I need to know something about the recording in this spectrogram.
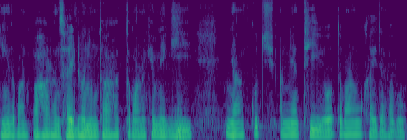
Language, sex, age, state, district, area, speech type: Sindhi, male, 18-30, Gujarat, Kutch, rural, spontaneous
